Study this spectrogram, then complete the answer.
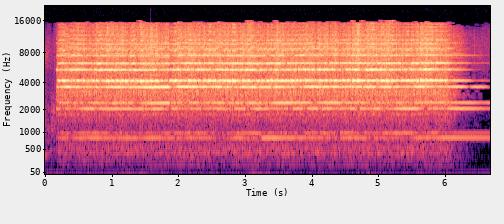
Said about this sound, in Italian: Il campanello squilla perentorio sul vocio confuso dei compagni e sull'ultimo richiamo burbero benefico del bidello.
